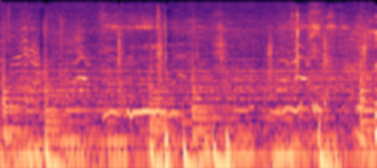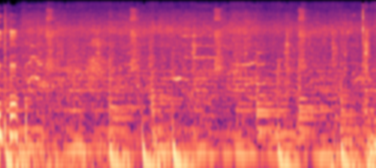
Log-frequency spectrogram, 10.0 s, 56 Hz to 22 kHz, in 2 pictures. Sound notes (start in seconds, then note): 3.1 laughing; 4.8 upbeat music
